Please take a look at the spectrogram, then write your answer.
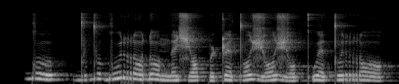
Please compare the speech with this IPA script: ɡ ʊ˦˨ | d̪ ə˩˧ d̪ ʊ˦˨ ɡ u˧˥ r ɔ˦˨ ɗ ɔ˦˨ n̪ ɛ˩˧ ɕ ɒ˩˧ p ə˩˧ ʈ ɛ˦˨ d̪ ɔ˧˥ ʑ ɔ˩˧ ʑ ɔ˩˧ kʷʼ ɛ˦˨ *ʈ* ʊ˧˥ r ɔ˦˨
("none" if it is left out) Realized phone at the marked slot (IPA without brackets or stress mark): t̪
